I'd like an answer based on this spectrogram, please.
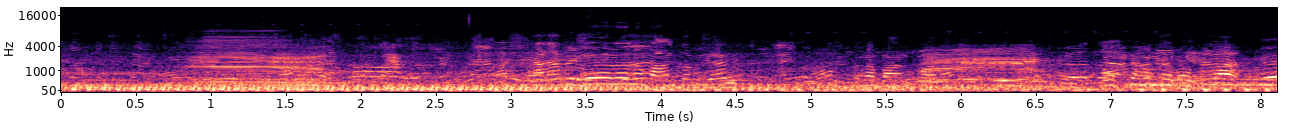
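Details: Cows and calves at Ambari cattle market (আমবাড়ী হাট) on 20/10/25 give low, drawn-out moos that rumble under steady crowd chatter and bargaining voices, with calls rising and fading over several seconds.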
